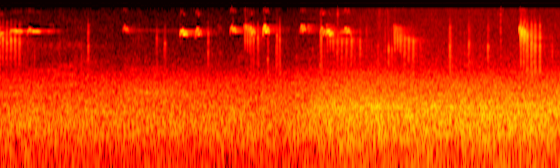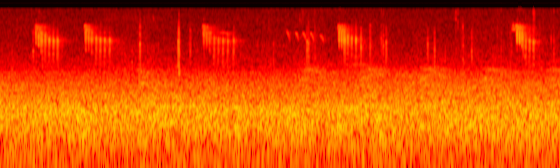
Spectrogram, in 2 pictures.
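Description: Long-tailed Tit giving very high, thin, short see-see notes in scattered bursts over a steady rushing hiss, likely wind or water.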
